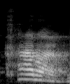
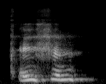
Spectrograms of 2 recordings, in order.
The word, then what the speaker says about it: cation: you simultaneously make a cation now this word looks like it might be pronounced casion but it's cat ion a cation is positively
